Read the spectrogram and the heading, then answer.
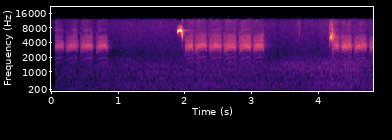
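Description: Outdoors on a birding hike in Blackwater Falls State Park, West Virginia, a bird repeats a fast, buzzy trill in bursts, with two sharp high chirps cutting in, all over a steady rushing background like wind or running water.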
